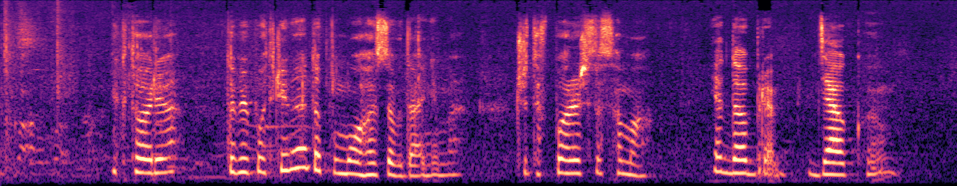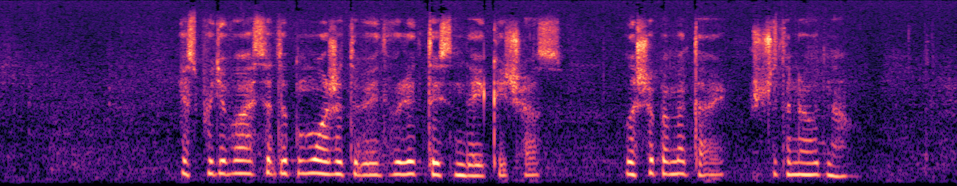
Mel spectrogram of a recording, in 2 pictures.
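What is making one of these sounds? A young woman speaks gently and close by.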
